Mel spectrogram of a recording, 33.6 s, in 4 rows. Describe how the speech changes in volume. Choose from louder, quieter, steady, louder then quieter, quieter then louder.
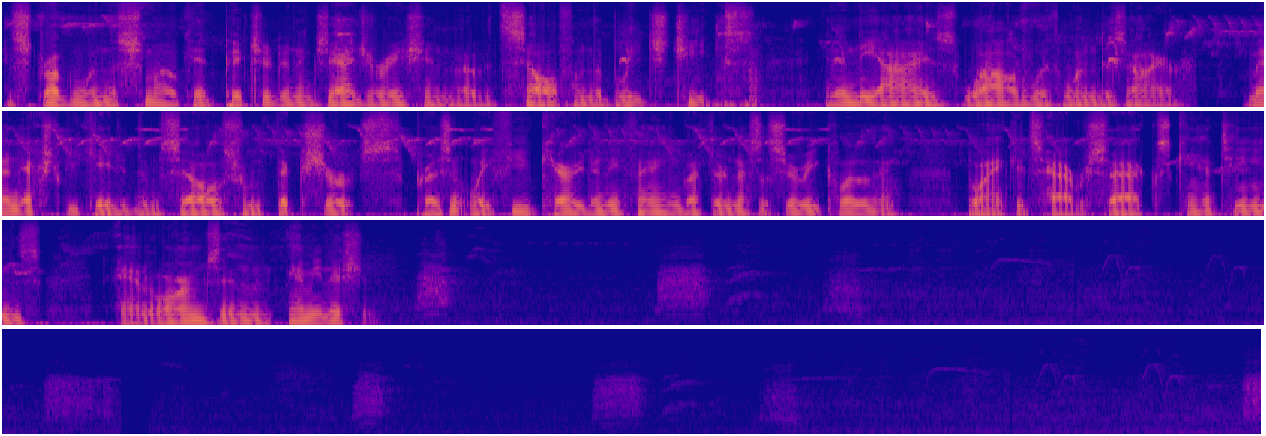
steady.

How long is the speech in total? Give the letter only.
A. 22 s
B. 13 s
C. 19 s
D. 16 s
C.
